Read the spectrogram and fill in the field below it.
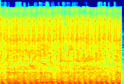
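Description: Gunfire from weapons in the video game Freedom Fighters: loud, continuous automatic fire with rapid, evenly spaced bursts and no letup.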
